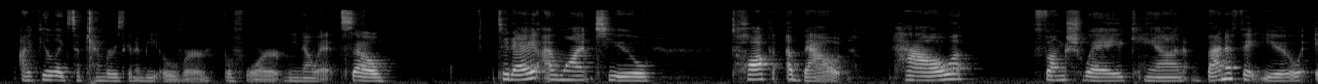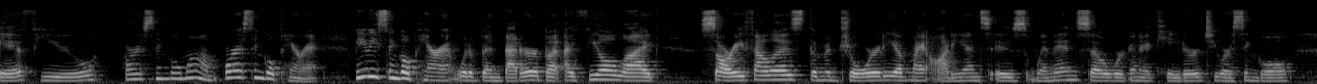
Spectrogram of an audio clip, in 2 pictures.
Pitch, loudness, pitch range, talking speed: 185 Hz, -29 LUFS, 165-210 Hz, 145 wpm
